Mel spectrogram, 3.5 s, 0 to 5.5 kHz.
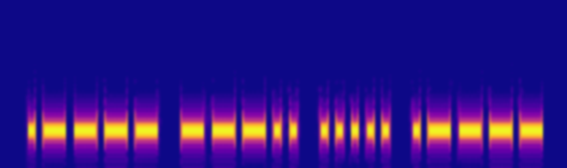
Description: Morse code, heard as a keyed tone, about 25 wpm, 600 Hz. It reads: 1851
